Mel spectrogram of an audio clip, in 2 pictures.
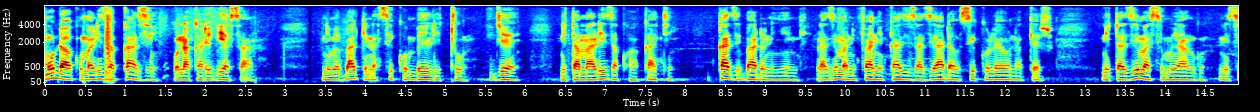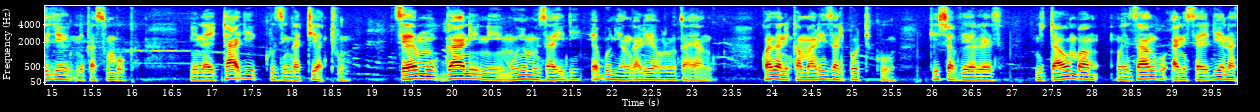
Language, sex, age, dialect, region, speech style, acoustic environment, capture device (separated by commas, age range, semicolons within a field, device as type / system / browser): Swahili, male, 35-44, Kenya - Mombasa, Kenya, happy, people talking, desktop / Linux / Chrome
